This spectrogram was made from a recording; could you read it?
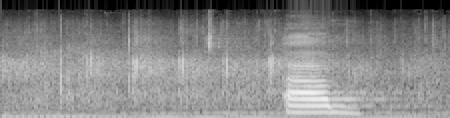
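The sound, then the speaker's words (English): Scattered, uneven handclaps from an audience at a morning sermon ring out for about a second, followed by a single voice calling out briefly with a falling pitch as the clapping fades. “You can clap. That's good.”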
